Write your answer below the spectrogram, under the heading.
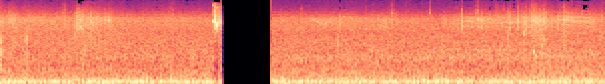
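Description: Steady low mechanical hum over background noise, cutting out completely for about half a second a little over two seconds in.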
